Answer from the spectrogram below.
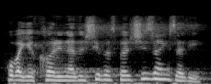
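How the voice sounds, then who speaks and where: A woman speaking as a guest on family life, giving advice in an animated way and acting out short quoted exchanges. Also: medium pitch. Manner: animated, acts out little quoted dialogues. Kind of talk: lively advice talk on a stage. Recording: long hall reverb.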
